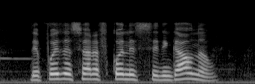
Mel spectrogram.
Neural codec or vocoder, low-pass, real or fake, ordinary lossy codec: none; 7.2 kHz; real; none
